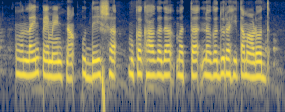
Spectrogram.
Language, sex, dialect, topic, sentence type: Kannada, female, Dharwad Kannada, banking, statement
